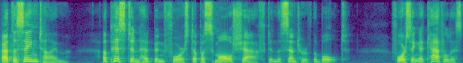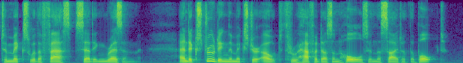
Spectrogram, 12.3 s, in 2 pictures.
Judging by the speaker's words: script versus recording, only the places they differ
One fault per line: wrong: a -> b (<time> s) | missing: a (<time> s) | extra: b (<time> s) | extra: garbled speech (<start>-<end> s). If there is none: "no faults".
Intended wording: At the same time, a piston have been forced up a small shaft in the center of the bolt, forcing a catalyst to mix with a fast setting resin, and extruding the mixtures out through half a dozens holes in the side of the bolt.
wrong: have -> had (1.9 s)
wrong: mixtures -> mixture (9.3 s)
wrong: dozens -> dozen (10.4 s)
